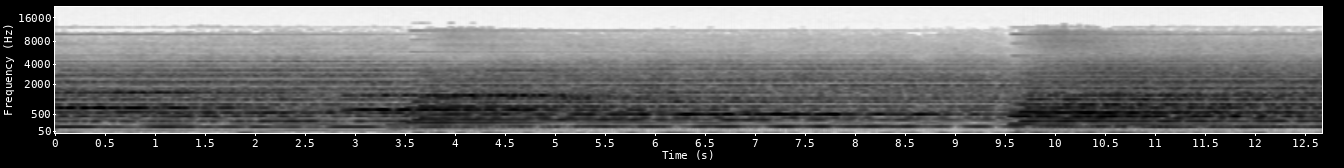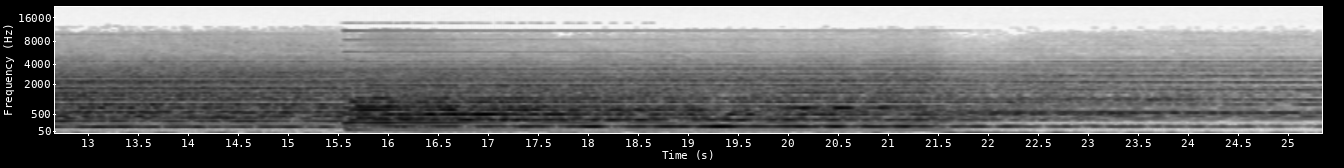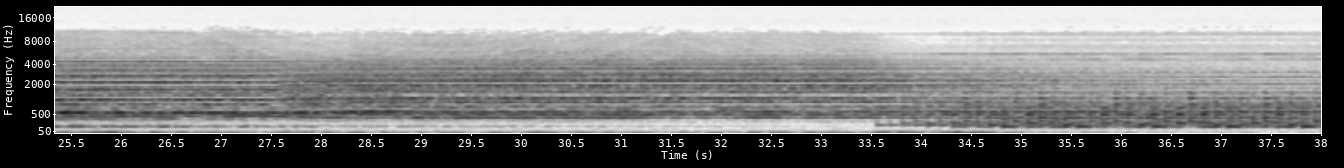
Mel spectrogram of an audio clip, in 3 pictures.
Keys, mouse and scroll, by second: 0.0-1.7 typing, 4.1 z.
